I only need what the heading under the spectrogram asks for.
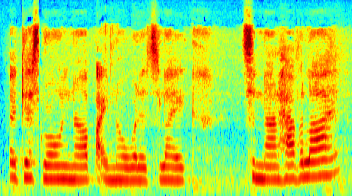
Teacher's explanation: New York Latino English speakers have a particularly light L you can hear that in this native speaker clip I guess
